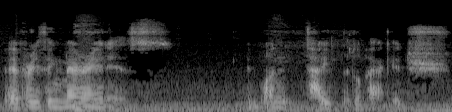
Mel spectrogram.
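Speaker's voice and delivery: soft unvoiced whisper. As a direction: breathe it secretly. GM whispering Syndra's lines.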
